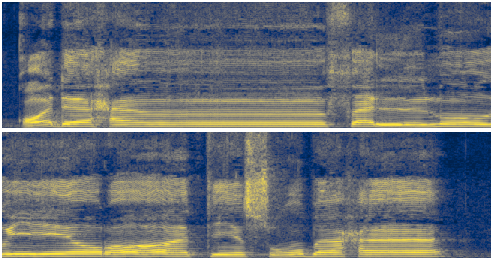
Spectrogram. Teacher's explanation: Jika hurufnya huruf fa, maka disamarkan. Maka para ulama menyebutnya dengan ikhfa hakiki. Harus disamarkan tanwinnya.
